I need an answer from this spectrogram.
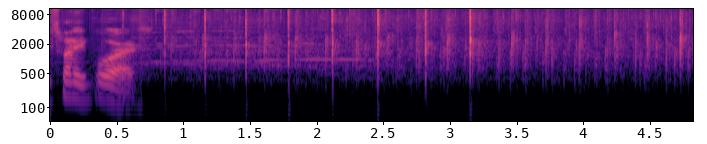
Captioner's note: audience applauds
